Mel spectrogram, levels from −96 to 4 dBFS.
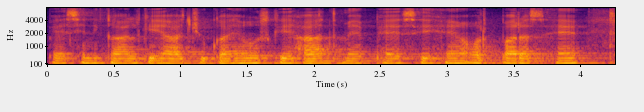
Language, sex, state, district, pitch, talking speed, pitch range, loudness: Hindi, male, Himachal Pradesh, Shimla, 125 Hz, 195 wpm, 120-125 Hz, -17 LUFS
